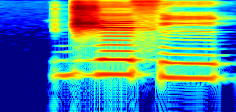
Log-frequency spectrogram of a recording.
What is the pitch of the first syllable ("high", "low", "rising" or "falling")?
high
